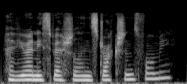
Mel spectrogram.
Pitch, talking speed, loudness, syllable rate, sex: 225 Hz, 225 wpm, -16 LUFS, 6.9 syllables/s, female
